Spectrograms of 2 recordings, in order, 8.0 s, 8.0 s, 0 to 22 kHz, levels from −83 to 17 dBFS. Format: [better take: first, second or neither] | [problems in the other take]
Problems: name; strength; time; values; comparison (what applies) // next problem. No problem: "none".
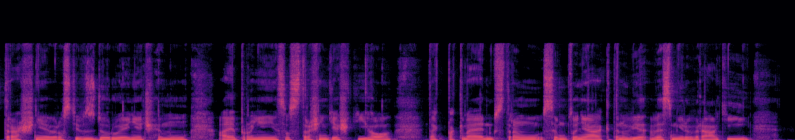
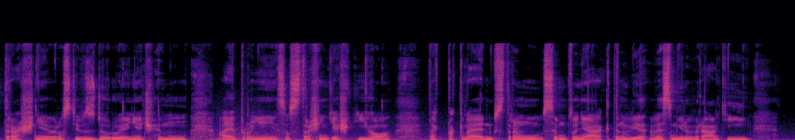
first | wind noise on the microphone; occasional gusts; 25 dB below the speech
